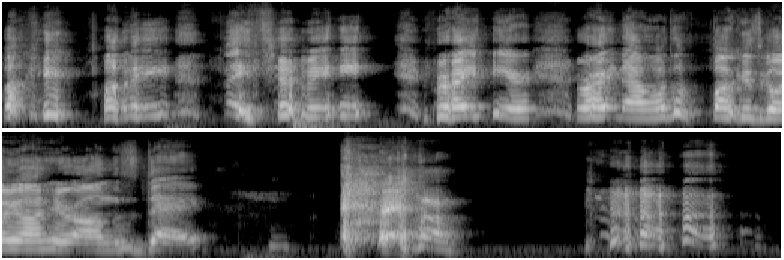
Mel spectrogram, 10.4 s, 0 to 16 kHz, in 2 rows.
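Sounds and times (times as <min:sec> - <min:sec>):
speech: 0:00.7 - 0:06.6, 0:07.4 - 0:08.3, 0:09.1 - 0:10.0
person coughing and clearing throat: 0:07.4 - 0:08.4, 0:09.1 - 0:10.2.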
